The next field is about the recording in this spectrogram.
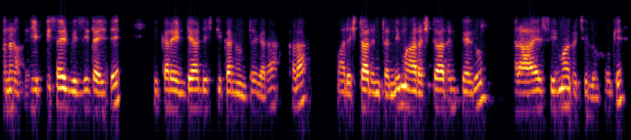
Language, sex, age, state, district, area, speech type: Telugu, male, 30-45, Andhra Pradesh, N T Rama Rao, rural, conversation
